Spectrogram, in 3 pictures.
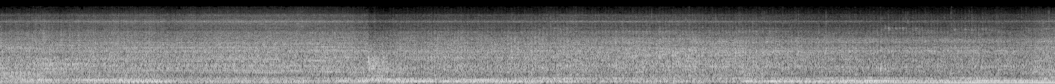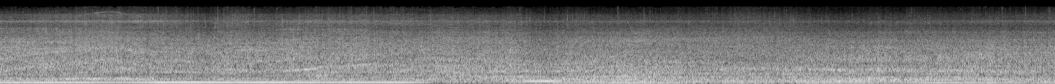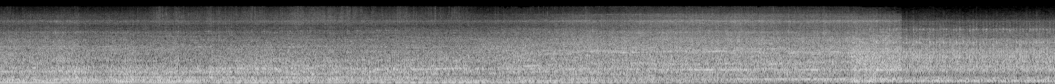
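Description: John Deere 5085E tractor's turbocharged four-cylinder diesel engine running steadily as the tractor is driven, its note dropping lower about halfway through.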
